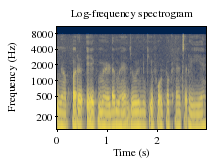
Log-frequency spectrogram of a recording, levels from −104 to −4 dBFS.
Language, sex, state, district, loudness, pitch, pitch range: Hindi, male, Uttar Pradesh, Muzaffarnagar, -18 LUFS, 120 Hz, 115-125 Hz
